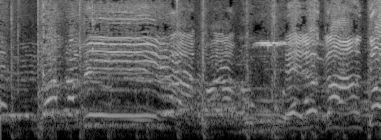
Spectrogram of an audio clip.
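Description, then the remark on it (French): A large crowd sings the refrain of Cameroon's national anthem in loud, fervent unison in the streets at Poste Central in the city centre, many voices rising in wavering chant-like lines over a dense roar of cheering that stays steady throughout. “Le refrain de l'hymne national du Cameroun est entonné avec hystérie.”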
